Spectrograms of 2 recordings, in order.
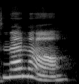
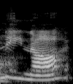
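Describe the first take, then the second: First: The first vowel sounds like 'eh'. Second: The first vowel sounds like 'ee'. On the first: The speaker calls it right. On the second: The speaker calls it wrong. "It's not"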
